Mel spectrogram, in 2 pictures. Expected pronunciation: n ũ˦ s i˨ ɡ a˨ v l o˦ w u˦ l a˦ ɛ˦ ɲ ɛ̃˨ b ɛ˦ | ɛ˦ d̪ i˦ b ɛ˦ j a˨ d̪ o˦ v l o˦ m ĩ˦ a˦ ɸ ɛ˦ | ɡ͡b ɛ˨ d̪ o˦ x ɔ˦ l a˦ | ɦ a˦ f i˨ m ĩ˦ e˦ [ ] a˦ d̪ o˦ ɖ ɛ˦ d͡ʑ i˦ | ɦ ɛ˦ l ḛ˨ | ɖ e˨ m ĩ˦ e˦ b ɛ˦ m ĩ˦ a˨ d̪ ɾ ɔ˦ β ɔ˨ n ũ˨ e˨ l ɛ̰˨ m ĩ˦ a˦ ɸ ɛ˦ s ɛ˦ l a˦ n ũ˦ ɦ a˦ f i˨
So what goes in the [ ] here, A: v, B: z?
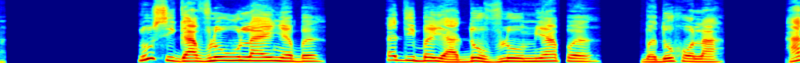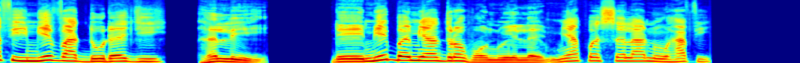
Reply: A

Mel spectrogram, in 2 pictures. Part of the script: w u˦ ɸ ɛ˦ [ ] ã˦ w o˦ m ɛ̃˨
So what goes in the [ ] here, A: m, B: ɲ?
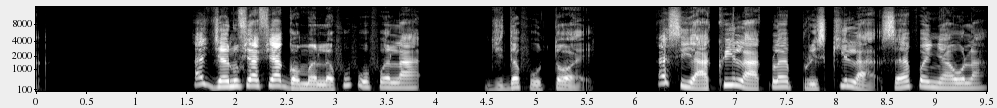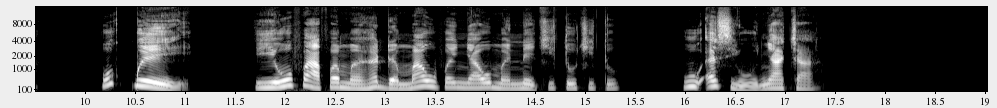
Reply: B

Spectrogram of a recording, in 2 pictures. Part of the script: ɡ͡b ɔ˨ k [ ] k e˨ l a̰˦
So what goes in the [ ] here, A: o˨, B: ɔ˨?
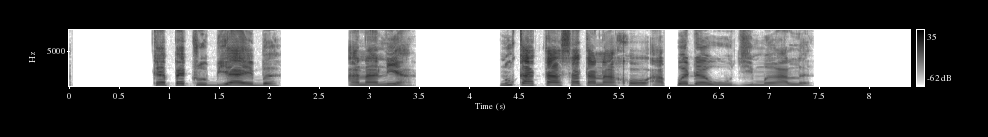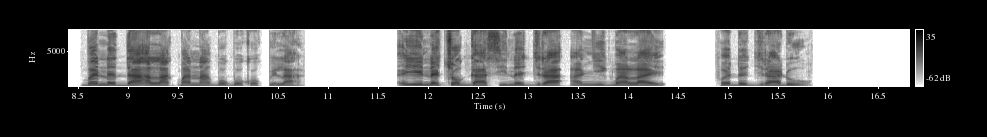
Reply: B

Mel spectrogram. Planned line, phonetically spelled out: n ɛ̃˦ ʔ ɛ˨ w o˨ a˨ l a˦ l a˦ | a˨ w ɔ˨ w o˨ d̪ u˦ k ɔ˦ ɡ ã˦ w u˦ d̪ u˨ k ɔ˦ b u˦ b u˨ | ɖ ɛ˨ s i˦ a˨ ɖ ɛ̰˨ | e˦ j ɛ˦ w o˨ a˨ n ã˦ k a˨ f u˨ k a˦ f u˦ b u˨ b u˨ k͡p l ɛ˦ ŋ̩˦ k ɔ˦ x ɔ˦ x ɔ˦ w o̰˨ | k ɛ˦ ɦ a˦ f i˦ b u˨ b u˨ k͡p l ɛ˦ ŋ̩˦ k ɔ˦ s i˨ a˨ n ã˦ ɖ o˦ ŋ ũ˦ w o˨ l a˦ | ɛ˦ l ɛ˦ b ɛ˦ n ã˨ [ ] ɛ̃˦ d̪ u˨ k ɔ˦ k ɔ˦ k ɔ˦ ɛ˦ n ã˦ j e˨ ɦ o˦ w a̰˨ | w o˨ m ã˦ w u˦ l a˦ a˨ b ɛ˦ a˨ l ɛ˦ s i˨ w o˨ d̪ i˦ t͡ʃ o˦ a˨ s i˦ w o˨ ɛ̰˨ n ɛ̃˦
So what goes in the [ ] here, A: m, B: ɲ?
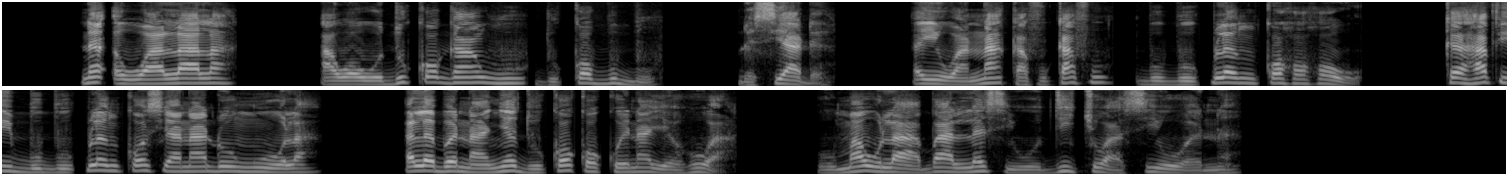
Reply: B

